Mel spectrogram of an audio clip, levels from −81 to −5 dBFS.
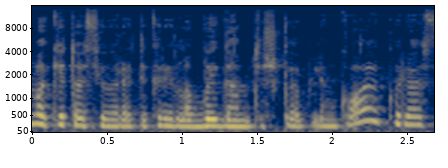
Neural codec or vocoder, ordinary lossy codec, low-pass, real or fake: none; AAC, 96 kbps; 14.4 kHz; real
